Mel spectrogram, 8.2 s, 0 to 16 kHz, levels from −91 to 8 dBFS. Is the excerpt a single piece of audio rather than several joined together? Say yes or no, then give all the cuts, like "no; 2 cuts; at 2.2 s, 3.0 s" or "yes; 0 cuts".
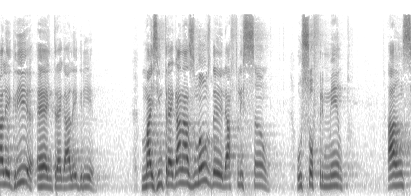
yes; 0 cuts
